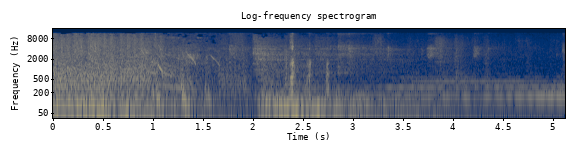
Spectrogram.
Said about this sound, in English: Never-ending bullets. Dude, there's no cover either. They're shooting at each other.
